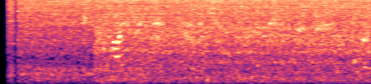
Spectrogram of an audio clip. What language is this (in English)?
Czech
